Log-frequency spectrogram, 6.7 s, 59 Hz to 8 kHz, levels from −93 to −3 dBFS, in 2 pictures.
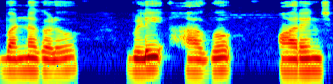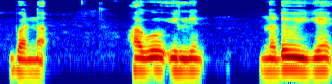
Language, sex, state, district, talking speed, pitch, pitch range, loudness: Kannada, male, Karnataka, Dharwad, 80 wpm, 130 Hz, 130-135 Hz, -14 LUFS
